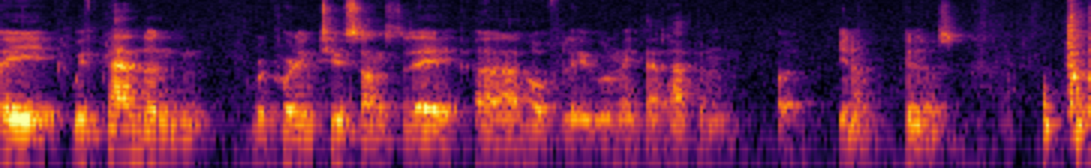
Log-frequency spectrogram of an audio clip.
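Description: A young man speaks calmly, close up.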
